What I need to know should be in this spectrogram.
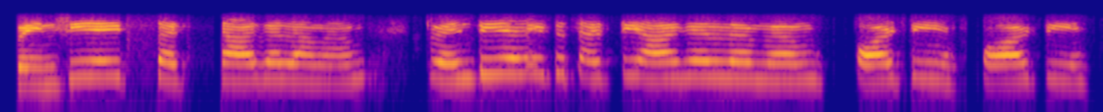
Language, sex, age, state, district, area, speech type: Kannada, female, 18-30, Karnataka, Bellary, rural, conversation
